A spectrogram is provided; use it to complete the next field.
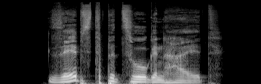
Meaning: egocentricity
- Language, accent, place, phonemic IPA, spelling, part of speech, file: German, Germany, Berlin, /ˈzɛlpst.bəˌt͡soː.ɡŋ̩.haɪ̯t/, Selbstbezogenheit, noun, De-Selbstbezogenheit.ogg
